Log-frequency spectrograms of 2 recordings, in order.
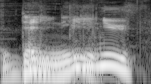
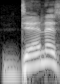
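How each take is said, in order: First: The name is said without an American pronunciation. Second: The name is said with an American pronunciation.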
